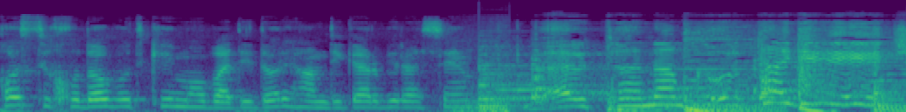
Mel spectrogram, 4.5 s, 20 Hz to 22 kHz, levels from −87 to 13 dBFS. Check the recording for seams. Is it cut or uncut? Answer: cut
